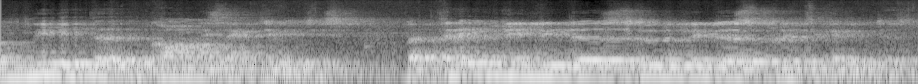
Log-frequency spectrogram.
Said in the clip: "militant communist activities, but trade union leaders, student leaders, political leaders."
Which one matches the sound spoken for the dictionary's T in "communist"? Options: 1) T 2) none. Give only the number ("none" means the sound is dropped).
2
